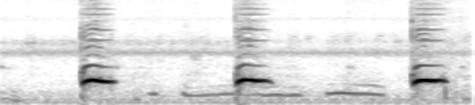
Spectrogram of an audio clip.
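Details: Greater painted-snipe hoots used to lure birds for surveys: three flat, owl-like hoots about a second apart, with soft low drawn-out tones between them and a faint steady whine.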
